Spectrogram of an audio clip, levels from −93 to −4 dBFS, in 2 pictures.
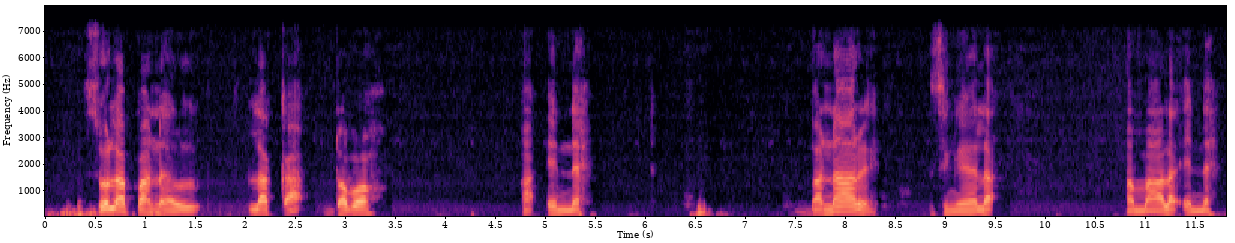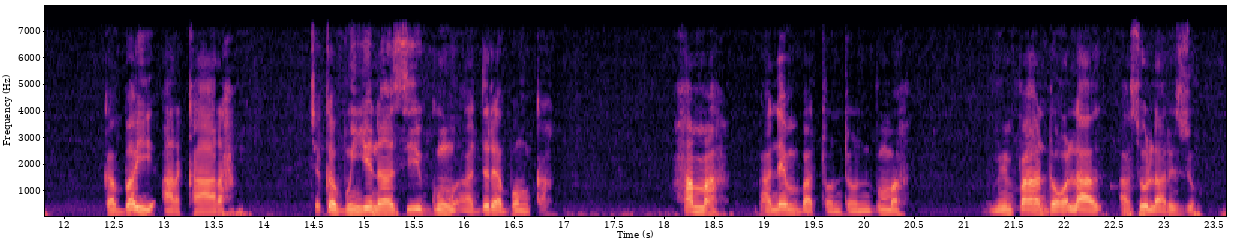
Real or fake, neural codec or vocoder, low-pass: fake; vocoder, 44.1 kHz, 128 mel bands, Pupu-Vocoder; 7.2 kHz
